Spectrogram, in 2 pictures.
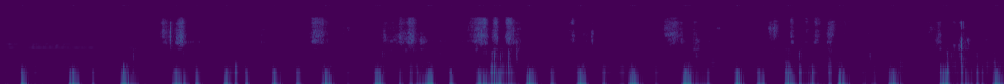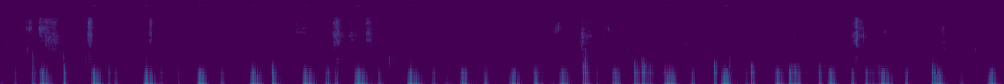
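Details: Steady low heart thumps repeating throughout, with occasional scratchy rubbing noise over them, in a short recording: heart sounds.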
